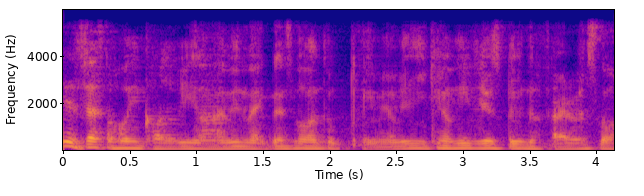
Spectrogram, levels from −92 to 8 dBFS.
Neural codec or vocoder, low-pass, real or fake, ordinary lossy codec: codec, 44.1 kHz, 2.6 kbps, SNAC; 5.4 kHz; fake; none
